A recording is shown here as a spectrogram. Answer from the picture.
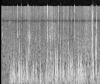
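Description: Wind buffeting the camera microphone: a loud, gusting rumble with scattered crackles.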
